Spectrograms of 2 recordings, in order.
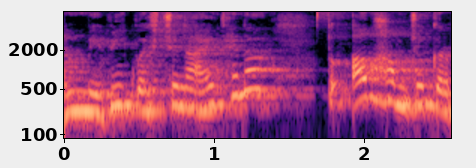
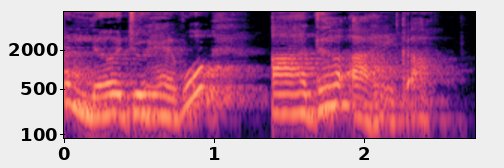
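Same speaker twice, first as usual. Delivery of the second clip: normal talking voice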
